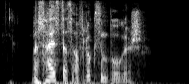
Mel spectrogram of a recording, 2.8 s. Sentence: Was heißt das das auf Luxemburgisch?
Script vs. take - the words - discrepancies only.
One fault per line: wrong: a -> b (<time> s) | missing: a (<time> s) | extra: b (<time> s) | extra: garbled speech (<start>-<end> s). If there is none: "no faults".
missing: das (1.1 s)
